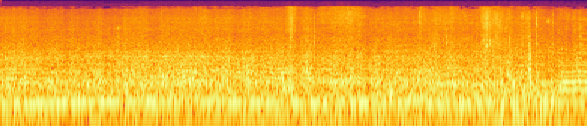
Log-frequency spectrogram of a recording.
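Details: Steady low engine rumble from a safari drive vehicle on a sunrise drive, with no animal calls standing out above the continuous hum.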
